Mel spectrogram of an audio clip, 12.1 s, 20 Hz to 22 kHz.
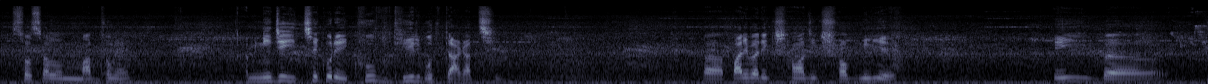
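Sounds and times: distant crow cawing: 0.4s - 11.7s.

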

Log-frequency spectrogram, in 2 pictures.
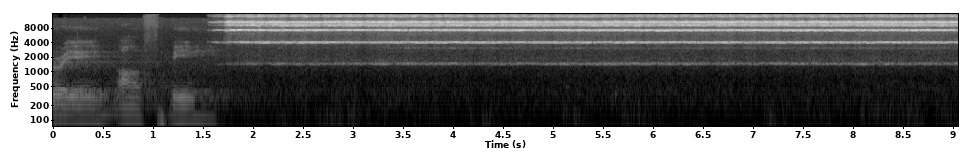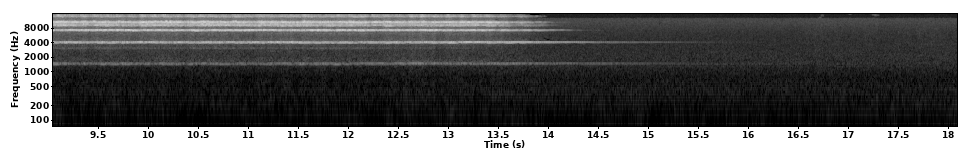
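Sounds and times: altar bells ringing: 1.6s - 15.5s.

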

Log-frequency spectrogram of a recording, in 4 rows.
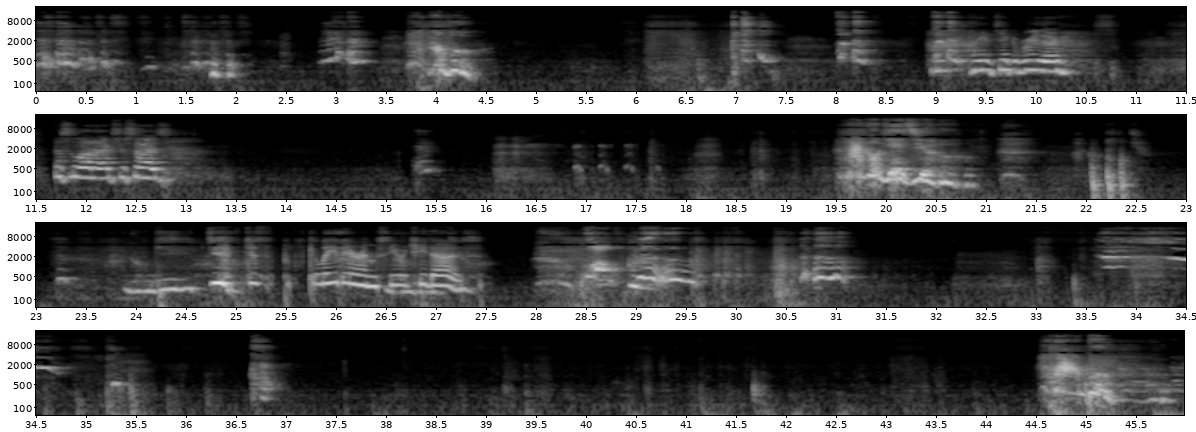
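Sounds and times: toddler squealing: 33.6s - 34.9s.

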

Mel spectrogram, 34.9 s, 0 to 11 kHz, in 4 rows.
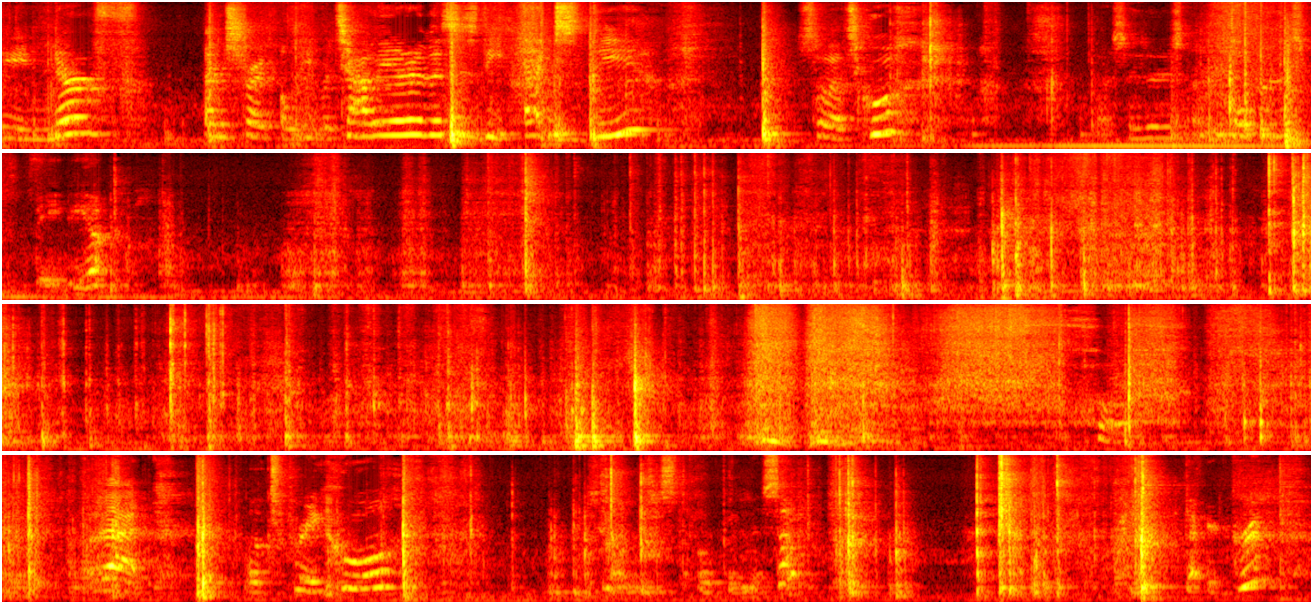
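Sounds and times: cardboard scraping and sliding: 19.0s - 26.1s.

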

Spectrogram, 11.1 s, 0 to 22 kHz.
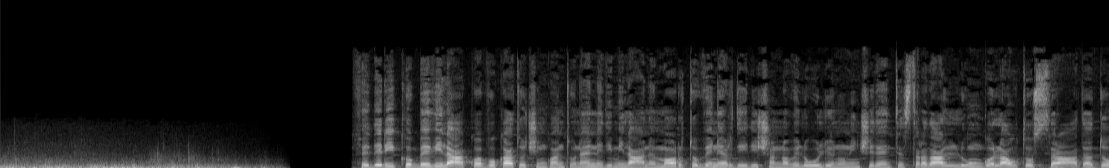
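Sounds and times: low rumbling logo sound effect: 0.0s - 2.9s.

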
